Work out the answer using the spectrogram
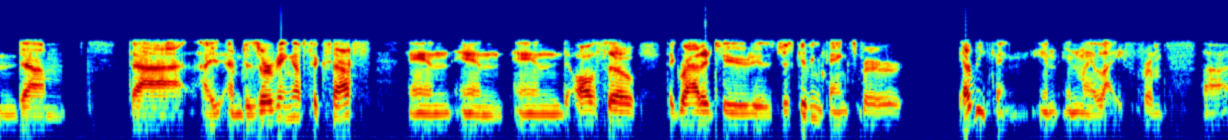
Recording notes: on the phone with us today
